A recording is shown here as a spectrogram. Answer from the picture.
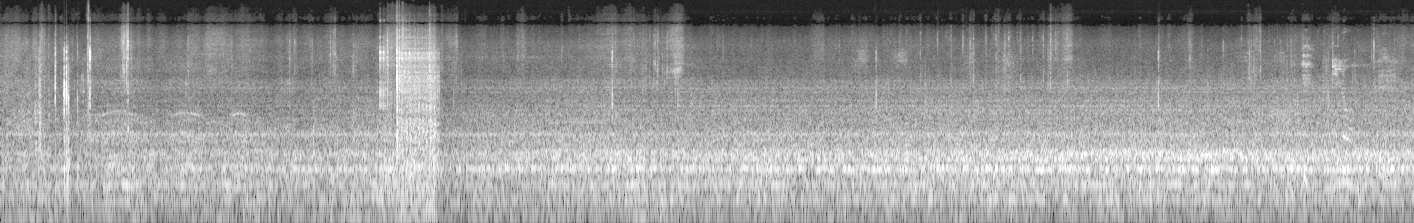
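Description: Engine and road noise inside a car's cabin while driving along a village road, a steady low drone with a few light knocks early on and a louder rushing surge about eight seconds in.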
